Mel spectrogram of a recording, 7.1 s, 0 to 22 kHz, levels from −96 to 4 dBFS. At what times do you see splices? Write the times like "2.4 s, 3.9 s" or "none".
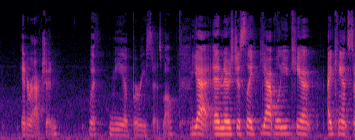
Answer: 3.8 s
